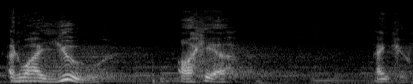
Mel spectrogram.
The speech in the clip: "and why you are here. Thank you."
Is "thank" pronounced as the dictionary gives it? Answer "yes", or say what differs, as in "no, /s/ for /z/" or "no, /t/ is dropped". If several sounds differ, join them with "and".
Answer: yes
